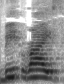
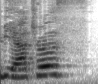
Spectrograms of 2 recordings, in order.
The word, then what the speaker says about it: Beatrice: name in the world it's beet rice here did she say she's beating you mean Beatrice thank you Mikhail ma'am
